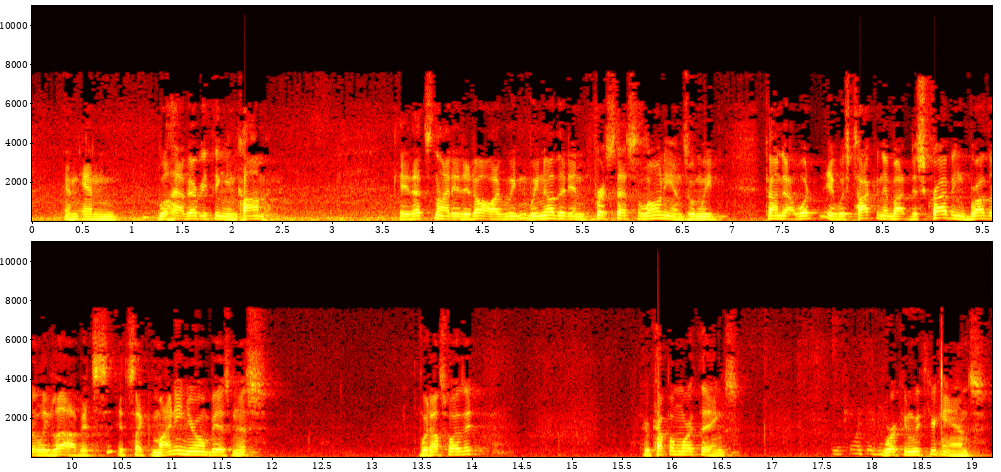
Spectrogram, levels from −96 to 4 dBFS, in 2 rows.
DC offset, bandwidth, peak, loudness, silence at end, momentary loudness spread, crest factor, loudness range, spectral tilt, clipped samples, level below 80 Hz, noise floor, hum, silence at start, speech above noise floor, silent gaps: under 0.1%; 8 kHz; 0 dBFS; -17 LUFS; 0.05 s; 16 LU; 18 dB; 6 LU; -7 dB/octave; under 0.1%; -44 dBFS; -49 dBFS; none; 0 s; 33 dB; none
